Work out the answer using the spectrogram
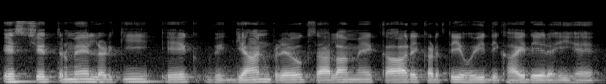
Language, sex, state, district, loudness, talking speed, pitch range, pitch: Hindi, male, Uttar Pradesh, Lucknow, -19 LUFS, 150 wpm, 105-115 Hz, 110 Hz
